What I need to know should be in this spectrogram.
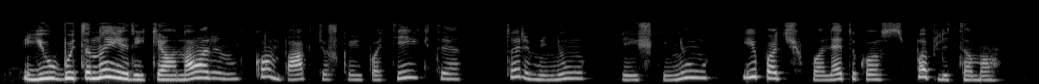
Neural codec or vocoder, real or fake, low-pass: codec, 16 kHz, 8 kbps, FreqCodec, larger model; fake; 7.2 kHz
